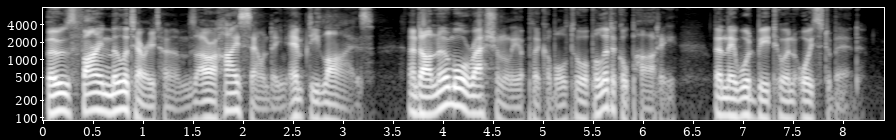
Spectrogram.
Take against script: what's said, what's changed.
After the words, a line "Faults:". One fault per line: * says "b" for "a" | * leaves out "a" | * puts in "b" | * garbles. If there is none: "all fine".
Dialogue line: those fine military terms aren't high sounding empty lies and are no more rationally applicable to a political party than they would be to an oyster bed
those fine military terms are high sounding empty lies and are no more rationally applicable to a political party than they would be to an oyster bed
Faults:
* says "are" for "aren't"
